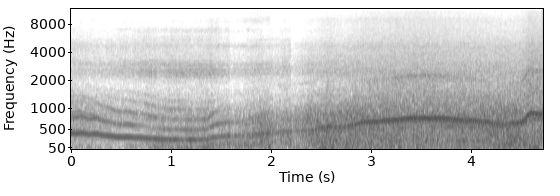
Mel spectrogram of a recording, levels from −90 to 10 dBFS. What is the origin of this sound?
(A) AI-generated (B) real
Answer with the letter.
B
